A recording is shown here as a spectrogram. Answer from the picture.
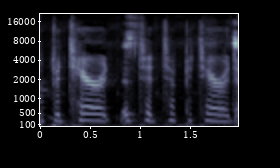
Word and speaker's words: pterodactyl: Yeah, or because it's so well known, or pterodactyl. Pterodactyl. Pterodactyl. Is the pterodactyl the one that flies? I think so, yes. Okay, I would be the pterodactyl. I know the P is silent.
